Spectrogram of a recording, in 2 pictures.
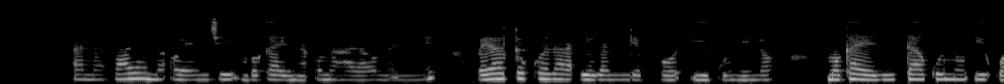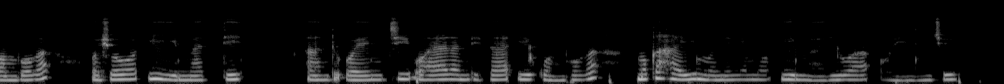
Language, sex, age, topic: Oshiwambo, female, 25-35, agriculture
